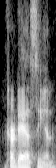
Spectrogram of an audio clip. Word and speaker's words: Cardassian: Wait, am I saying that? Because that's Kim Kardashian. I might be saying it quite wrong. Cardassian. No, I am saying it right. Cardassian.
